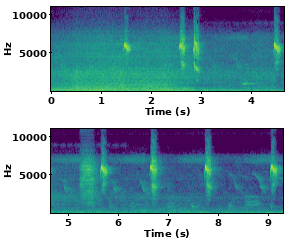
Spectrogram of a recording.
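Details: Young plaintive cuckoo repeating short, very high, sharp notes roughly once a second, some doubled, after a noisier opening; low hum underneath.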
